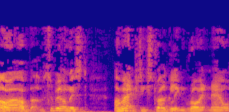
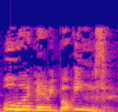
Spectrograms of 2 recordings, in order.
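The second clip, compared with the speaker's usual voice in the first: high, loud, drawn-out fake English accent; mock an American's awful English accent; bad English accent; 12 semitones higher, 9 dB louder, slower than usual. Mocking Americans trying English, hammed-up bad English accent. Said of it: "trying to do an English accent".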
